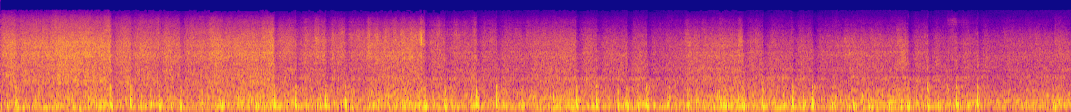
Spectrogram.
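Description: Coaches of a steam-hauled passenger train rolling past, their wheels clattering over the rail joints in a dense stream of clicks over a steady rumble.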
